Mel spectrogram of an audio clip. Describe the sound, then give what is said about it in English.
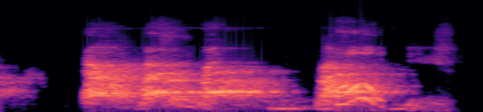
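A dog barks loudly in two quick bursts of rough, mid-pitched barks, with a short gap between them. “Sorry. That's my dog.”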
